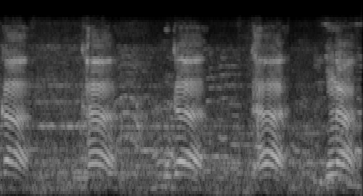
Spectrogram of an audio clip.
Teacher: তাহলে ক বর্গ হচ্ছে কণ্ঠবর্ণ, কা খা, খেয়াল করুন একদম গলার কাছে জিহ্বার গোড়াটা লেগে লেগে ছেড়ে দিচ্ছে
